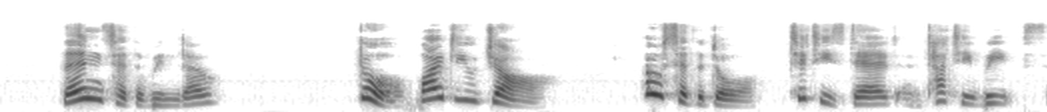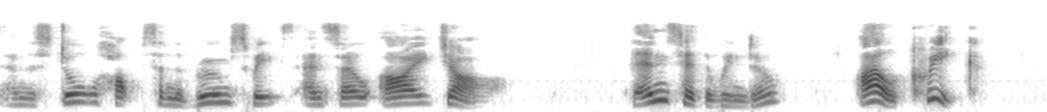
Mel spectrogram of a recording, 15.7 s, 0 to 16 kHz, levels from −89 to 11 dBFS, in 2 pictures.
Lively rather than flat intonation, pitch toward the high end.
Yes: wide, 9.0 semitones; high, 205 Hz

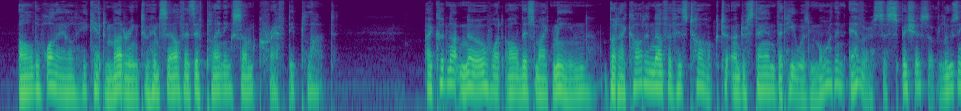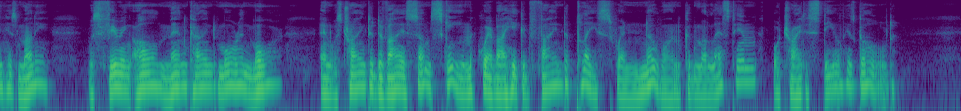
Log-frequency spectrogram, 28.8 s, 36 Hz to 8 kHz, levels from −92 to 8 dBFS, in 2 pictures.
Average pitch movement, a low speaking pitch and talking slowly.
No: average, 3.8 semitones; low, 105 Hz; average, 160 wpm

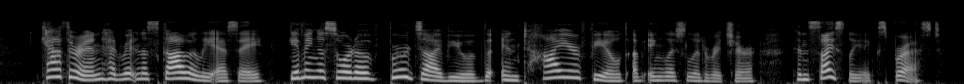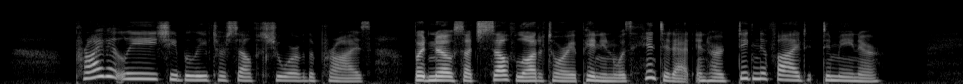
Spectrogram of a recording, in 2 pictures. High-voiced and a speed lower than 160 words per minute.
Yes: high, 195 Hz; slow, 135 wpm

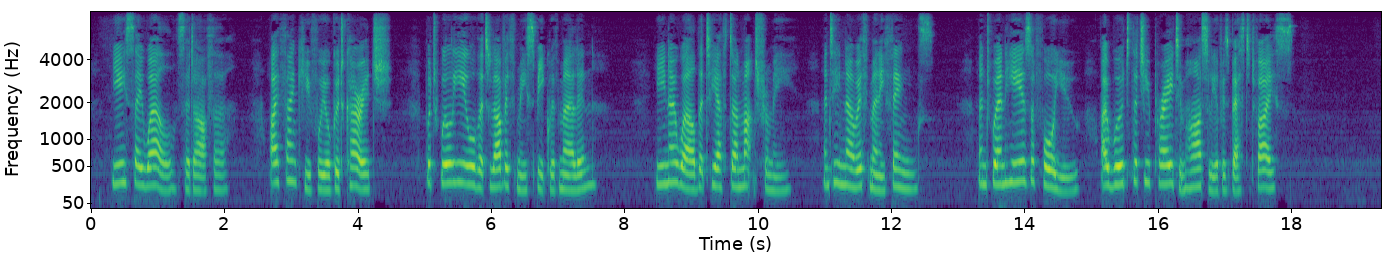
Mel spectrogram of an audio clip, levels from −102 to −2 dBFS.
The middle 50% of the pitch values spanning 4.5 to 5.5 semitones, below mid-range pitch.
No: average, 5.2 semitones; high, 230 Hz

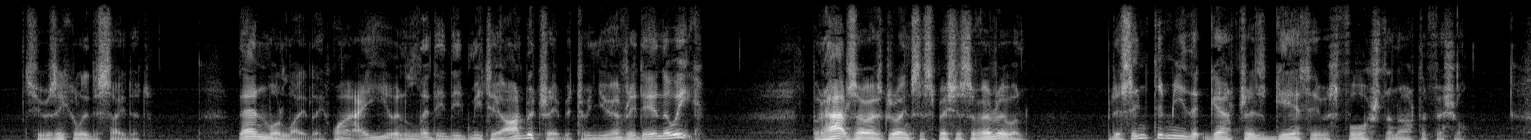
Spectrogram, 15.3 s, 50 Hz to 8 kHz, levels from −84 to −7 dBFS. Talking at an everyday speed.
Yes: average, 165 wpm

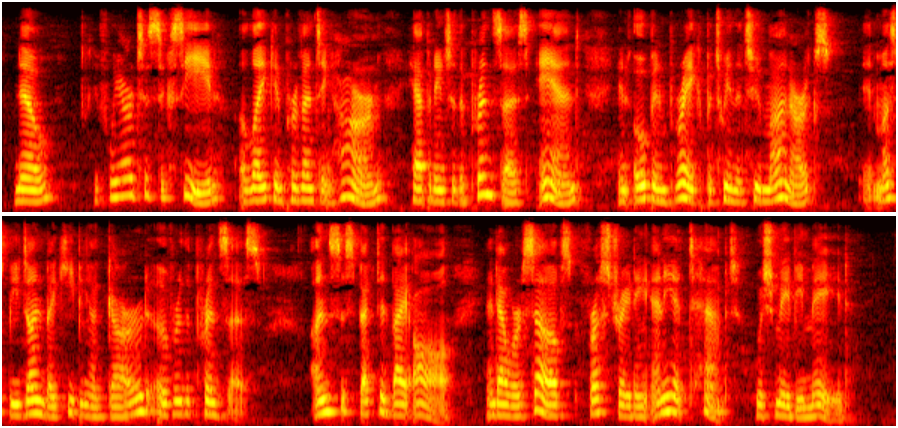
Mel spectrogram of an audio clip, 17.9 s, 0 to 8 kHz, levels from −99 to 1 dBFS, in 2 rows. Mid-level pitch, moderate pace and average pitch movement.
Yes: medium, 175 Hz; average, 150 wpm; average, 4.3 semitones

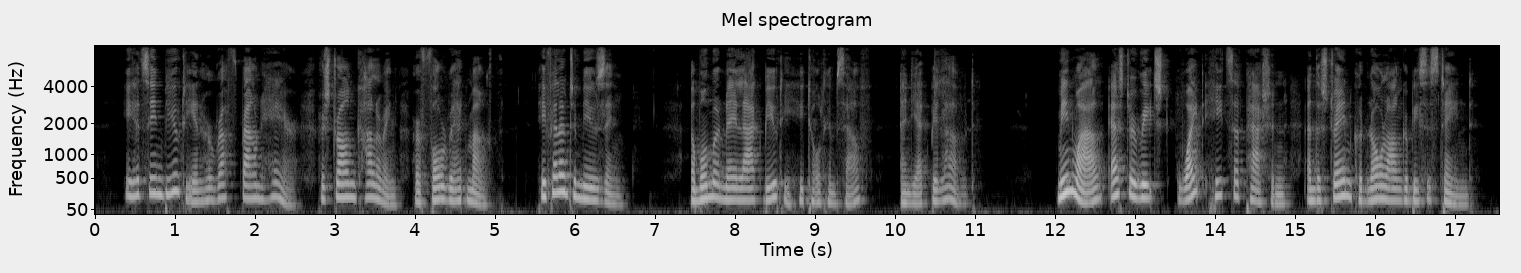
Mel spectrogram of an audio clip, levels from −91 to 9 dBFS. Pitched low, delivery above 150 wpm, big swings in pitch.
No: medium, 170 Hz; average, 160 wpm; wide, 5.7 semitones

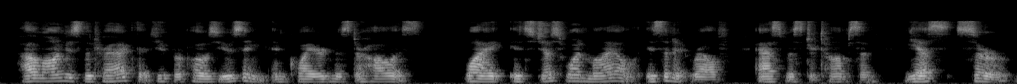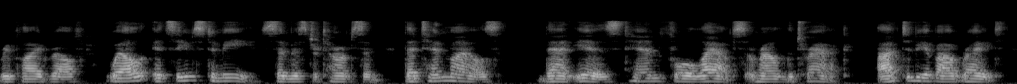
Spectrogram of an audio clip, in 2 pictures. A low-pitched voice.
Yes: low, 130 Hz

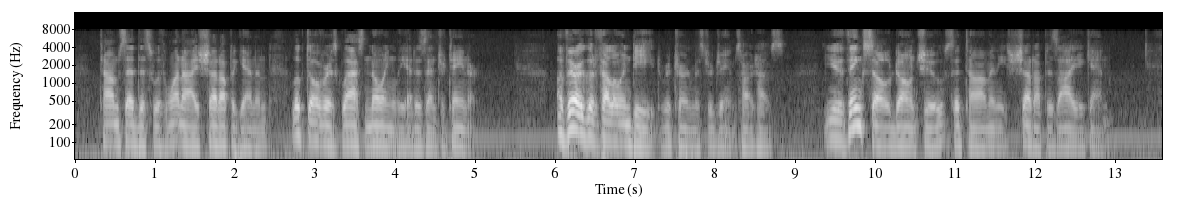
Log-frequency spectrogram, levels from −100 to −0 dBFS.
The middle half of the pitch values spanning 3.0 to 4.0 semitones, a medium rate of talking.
Yes: average, 3.6 semitones; average, 175 wpm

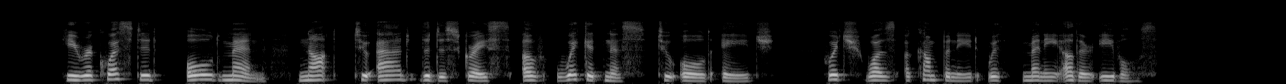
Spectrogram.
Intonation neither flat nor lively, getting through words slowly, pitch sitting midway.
No: average, 3.3 semitones; slow, 100 wpm; high, 195 Hz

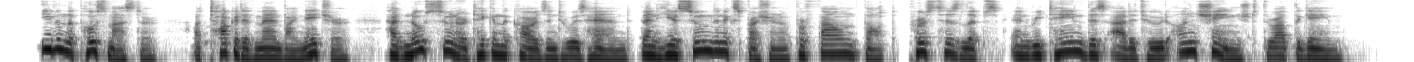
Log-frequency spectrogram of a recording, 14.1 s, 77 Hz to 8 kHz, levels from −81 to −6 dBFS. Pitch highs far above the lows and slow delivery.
No: wide, 6.1 semitones; average, 155 wpm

